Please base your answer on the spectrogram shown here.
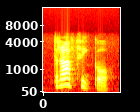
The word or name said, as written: trafico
